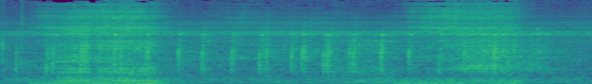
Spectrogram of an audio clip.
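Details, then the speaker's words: Two long, low rattling snores about four seconds apart, with light clicking and a steady room hum between them; ordinary snoring. "Apologies for the coughing, guys. And apologies for the snoring if you can also hear that."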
